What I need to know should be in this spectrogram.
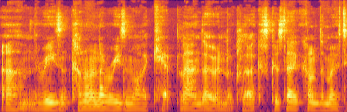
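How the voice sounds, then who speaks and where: Soft-spoken, the voice moves at a very fast pace. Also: man. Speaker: fantasy sports content creator. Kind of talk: casual commentary vlog. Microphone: may be quiet.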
